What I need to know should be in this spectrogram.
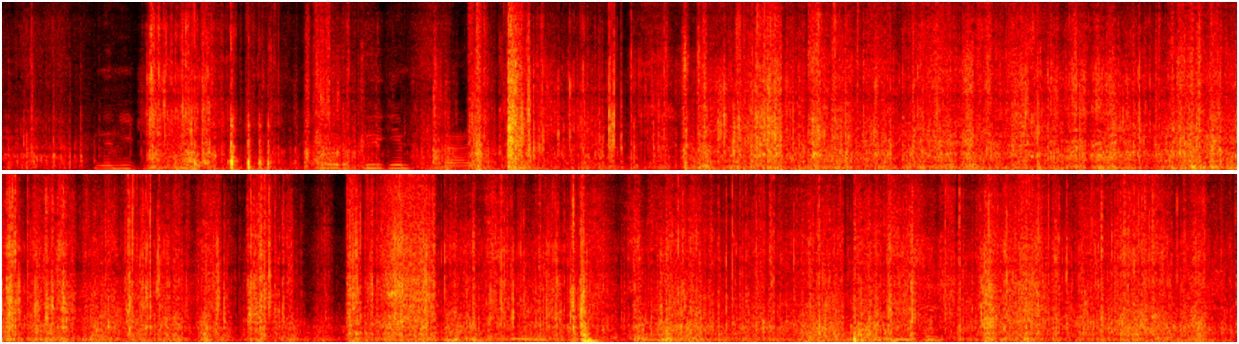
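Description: Feed pours out of a sack with a steady rushing hiss.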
